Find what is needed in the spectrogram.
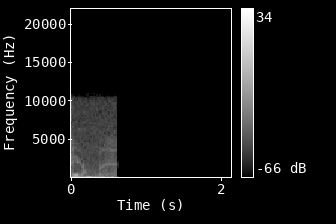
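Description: The last half-second of a narrated phrase, then dead digital silence with no sound at all.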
